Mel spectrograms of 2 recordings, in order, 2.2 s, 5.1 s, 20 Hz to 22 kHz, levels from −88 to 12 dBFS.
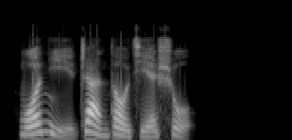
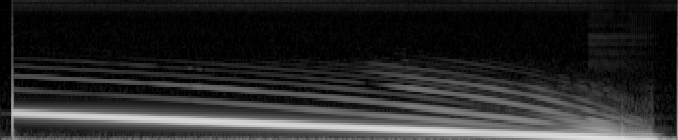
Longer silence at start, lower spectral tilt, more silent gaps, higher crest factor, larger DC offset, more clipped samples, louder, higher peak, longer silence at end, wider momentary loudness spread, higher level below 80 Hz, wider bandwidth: about the same, 0.15 s vs 0.1 s; second, -4 dB/octave vs -14 dB/octave; neither; first, 20 dB vs 8 dB; neither; neither; second, -23 LUFS vs -8 LUFS; second, -4 dBFS vs 0 dBFS; first, 0.75 s vs 0.1 s; first, 12 LU vs 4 LU; second, -60 dBFS vs -24 dBFS; first, 10.5 kHz vs 2.5 kHz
